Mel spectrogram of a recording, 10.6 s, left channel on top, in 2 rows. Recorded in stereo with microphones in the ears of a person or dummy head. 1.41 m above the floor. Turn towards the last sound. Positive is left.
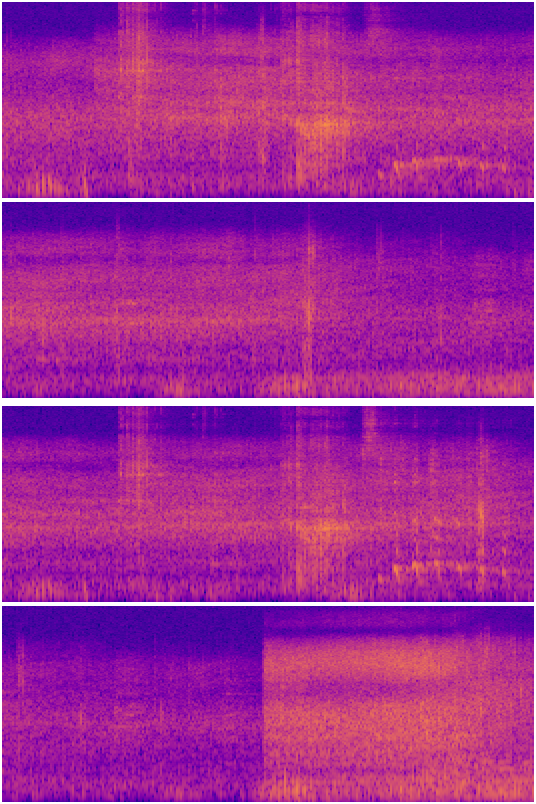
turn(degrees=-55)  # may be behind; listen again after turning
